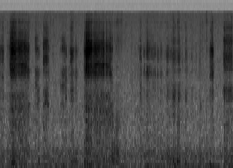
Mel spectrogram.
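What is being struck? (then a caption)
Metal fountain pen nib scratching on thin grid paper. A gold-toned fountain pen nib, held in the fingertips, scratches purple-ink letters onto a thin sheet of red-grid manuscript paper lying flat. Quiet, bright, papery scratching comes in irregular strokes, with two longer, louder strokes near the start and middle and shorter, softer ones between.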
